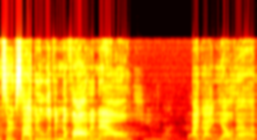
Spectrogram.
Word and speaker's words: Nevada: i get it now i get it it's nevada i had to train myself nevada data i had to train myself because the first time i said i'm so excited to live in nevada now i got yelled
